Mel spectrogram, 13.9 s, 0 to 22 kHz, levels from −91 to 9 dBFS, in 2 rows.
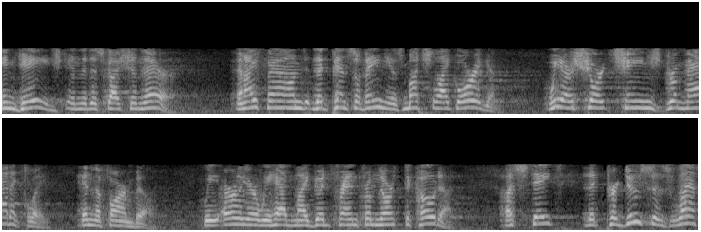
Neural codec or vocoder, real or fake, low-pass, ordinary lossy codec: vocoder, 22.05 kHz, 80 mel bands, WaveNeXt; fake; 7.2 kHz; AAC, 16 kbps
